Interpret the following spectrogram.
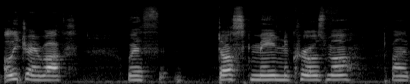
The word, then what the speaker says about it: Necrozma: I'm here with a Pokemon Sun and Moon Ultra Prism Elite Trainer Box with Duskmane Necrozma. Finally pronounced that, or not pronounced it?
